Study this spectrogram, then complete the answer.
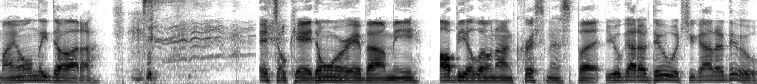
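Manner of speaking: put-on New York, New Jersey accent. Imitating a movie father talking to his daughter, in a stereotypical New York-New Jersey accent. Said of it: "stereotypical like New York, New Jersey accent".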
